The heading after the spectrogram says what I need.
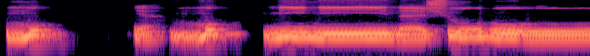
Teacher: Saya pikir di sini tidak terlalu yang penting untuk dibahas, ya, kecuali mungkin di penekanan huruf hamzah di mu'minin, ya. Di sini huruf hamzah mu'minin jangan terlalu ditekan sehingga kedengaran seperti huruf ain · Di sini huruf hamzah mu'minin jangan terlalu ditekan sehingga kedengaran seperti huruf ain mu'minin, atau tidak ditekan mu'minin. Namun huruf hamzah mu'minin, makhrajnya itu adalah aqsal halq, tenggorokan bagian dalam, bagian bawah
